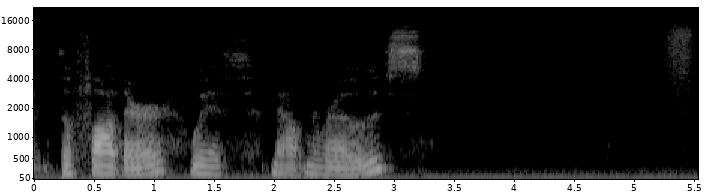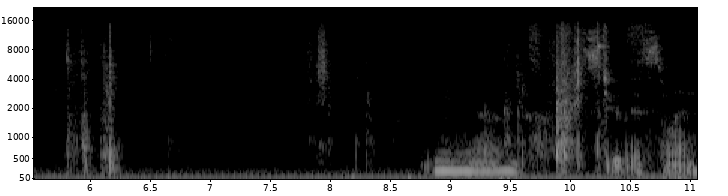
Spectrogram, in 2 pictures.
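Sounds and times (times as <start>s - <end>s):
faint steady hum: 0.0s - 11.0s
cards sliding together: 5.2s - 6.7s.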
